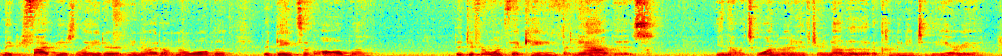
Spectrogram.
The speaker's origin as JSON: {"language": "English", "region": "New York", "country": "United States", "moved": "as an adult", "lives_now": "Delray Beach, United States", "said": "I'm from New York"}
